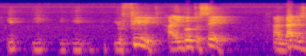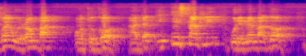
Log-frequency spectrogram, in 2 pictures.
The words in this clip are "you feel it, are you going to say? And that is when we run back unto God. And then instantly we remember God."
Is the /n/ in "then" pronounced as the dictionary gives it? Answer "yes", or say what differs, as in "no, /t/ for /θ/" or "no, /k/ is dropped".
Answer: no, /n/ is dropped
